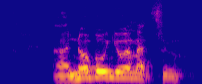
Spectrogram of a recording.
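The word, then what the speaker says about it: Nobuo Uematsu: Nobu Uematsu.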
